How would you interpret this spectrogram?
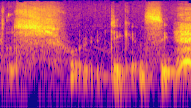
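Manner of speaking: embarrassed whisper, voice dropped; a hushed excuse for rambling; whispered apology. Acted. Apologises for chattering on. (geflüsterte Entschuldigung)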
